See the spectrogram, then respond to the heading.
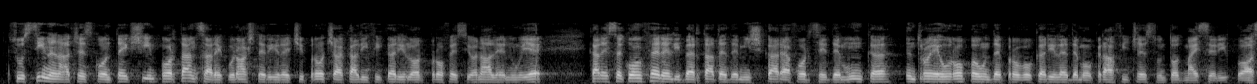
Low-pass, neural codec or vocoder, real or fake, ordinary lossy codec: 7.2 kHz; vocoder, 22.05 kHz, 80 mel bands, WaveNeXt; fake; none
